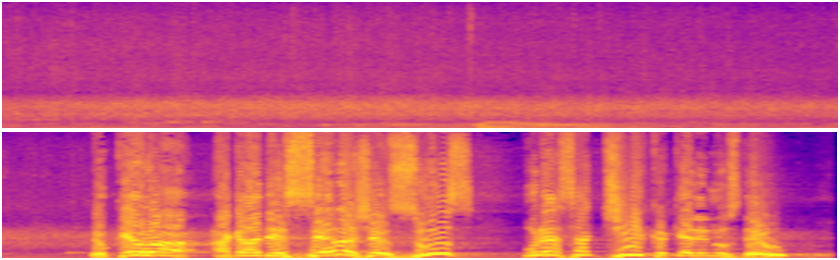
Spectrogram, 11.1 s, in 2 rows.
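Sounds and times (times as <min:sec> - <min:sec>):
audience applause: 0:00.0 - 0:08.4
speech: 0:03.2 - 0:03.4, 0:06.3 - 0:10.9.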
